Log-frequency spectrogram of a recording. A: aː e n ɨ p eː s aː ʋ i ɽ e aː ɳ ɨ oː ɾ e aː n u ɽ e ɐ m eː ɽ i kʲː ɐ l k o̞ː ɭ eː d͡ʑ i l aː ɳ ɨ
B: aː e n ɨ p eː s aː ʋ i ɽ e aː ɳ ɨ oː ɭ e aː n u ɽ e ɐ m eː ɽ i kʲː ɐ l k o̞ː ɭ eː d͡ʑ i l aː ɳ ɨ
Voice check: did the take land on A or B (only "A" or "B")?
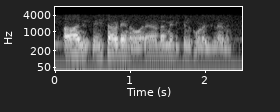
A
